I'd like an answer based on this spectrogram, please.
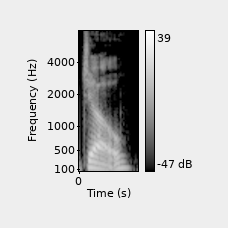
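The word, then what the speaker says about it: Chou: "Spell it C-H-O-U if you want to be exotic. It's still pronounced Joe, and that's his name.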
